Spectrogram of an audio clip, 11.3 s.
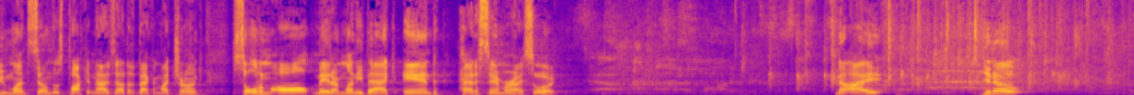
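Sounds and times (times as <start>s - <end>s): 
speech: 0.0s - 5.7s, 8.4s - 9.1s, 9.8s - 10.3s
laughter: 5.8s - 8.0s
audience applause: 7.3s - 11.3s.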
